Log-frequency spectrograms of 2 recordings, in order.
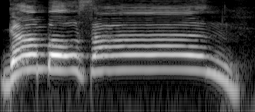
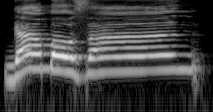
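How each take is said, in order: First: "Gumbo san!" very high and slow, stretched out; high drawn-out shout. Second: "Gumbo san!" high and slow, still off; high drawn-out call. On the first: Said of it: "I didn't say that right". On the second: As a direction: pull "Gumbo san!" long at a high pitch. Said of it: "I can't get the right pitch". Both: Shown as a demonstration.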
